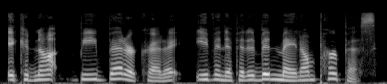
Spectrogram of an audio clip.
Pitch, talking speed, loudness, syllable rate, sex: 205 Hz, 215 wpm, -19 LUFS, 5.8 syllables/s, female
